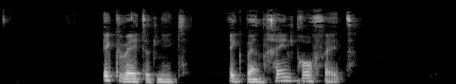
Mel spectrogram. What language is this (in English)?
Dutch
